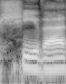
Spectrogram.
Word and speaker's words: Shiva: in the Trinity and Shiva or Shiva some people pronounce it would be the Destroyer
